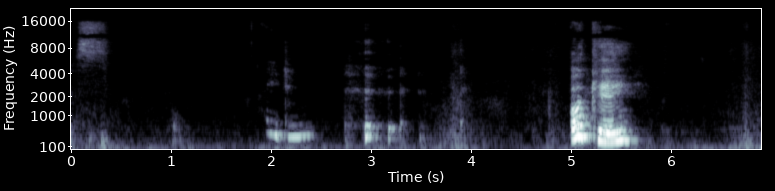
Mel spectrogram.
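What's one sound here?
A young girl laughs close by.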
